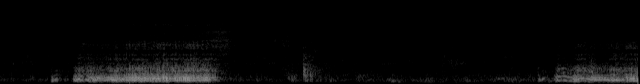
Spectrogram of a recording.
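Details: Two long, rough, rumbling snores on in-breaths with quiet pauses from a sleeping bulldog; snoring.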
